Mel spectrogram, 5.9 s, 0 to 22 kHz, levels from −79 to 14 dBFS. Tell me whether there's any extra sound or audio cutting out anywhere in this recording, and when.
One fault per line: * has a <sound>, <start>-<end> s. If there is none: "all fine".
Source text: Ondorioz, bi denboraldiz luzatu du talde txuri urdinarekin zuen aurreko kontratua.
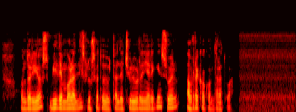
all fine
